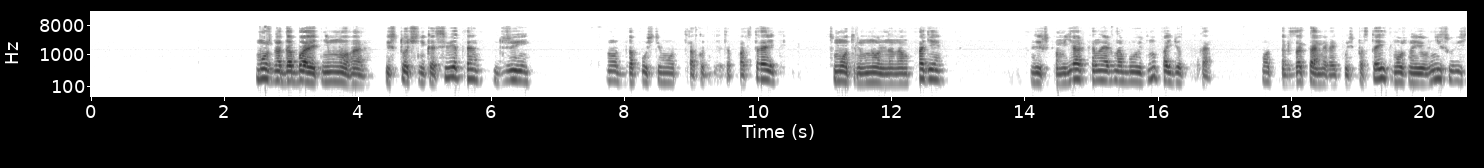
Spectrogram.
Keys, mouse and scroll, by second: 0.4-0.8 scroll down 2, 0.8 middle click, 1.9 scroll down 1, 2.7 click, 5.8 g, 8.1 middle click, 9.2 g, 11.6 KP_0, 13.8 KP_0, 15.1-15.4 scroll down 1, 15.4 middle click, 16.9 scroll up 2, 17.4 middle click, 19.5 g.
